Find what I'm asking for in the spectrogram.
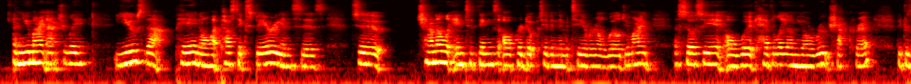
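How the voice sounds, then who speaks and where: Fairly low female voice in a monotone, flat delivery, with audible room echo. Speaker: tarot reader. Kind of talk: tarot reading. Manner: casual, chatty.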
